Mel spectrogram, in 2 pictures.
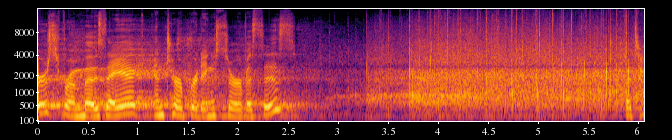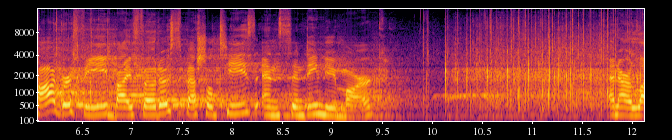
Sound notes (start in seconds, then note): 2.8 crowd applauding; 9.8 crowd applauding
